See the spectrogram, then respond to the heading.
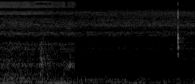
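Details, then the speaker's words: Toyota 20R engine leak-down test: steady airy hiss under test pressure with no rhythm; exhaust valve seat leaking and air escaping past piston rings that have not seated properly. "so the exhaust side is leaking and you can hear the rings the rings aren't seated properly"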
